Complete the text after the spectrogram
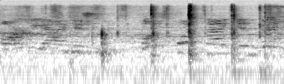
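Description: A plastic card case clicks softly against a table.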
